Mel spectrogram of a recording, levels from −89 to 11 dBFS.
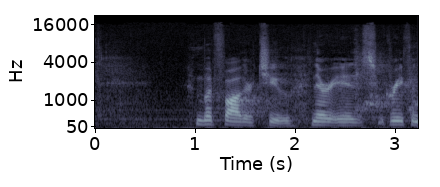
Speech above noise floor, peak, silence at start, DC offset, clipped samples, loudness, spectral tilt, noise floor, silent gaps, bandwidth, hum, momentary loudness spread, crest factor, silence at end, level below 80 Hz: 28 dB; -10 dBFS; 0 s; under 0.1%; under 0.1%; -30 LUFS; -3 dB/octave; -58 dBFS; none; 17.5 kHz; none; 15 LU; 22 dB; 0 s; -74 dBFS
